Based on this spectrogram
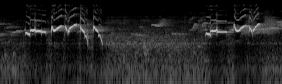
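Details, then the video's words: Oriental magpie-robin singing two bursts of loud, sweet whistles. Each burst bends sharply up and down, and a quiet twittering pause separates them. "DENGAN CEPAT NYAUT BALAS GACOR SEKALI MENDENGAR OCEHAN KACER INI"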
